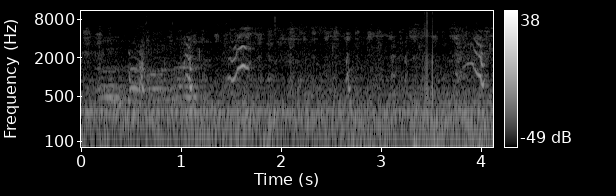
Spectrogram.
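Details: Newborn Pomeranian puppies, one day old, from a litter of five born to a black mother, giving faint high squeaky whimpers: short rising-and-falling peeps scattered over a few seconds, over a low steady hum and one sharp click.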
